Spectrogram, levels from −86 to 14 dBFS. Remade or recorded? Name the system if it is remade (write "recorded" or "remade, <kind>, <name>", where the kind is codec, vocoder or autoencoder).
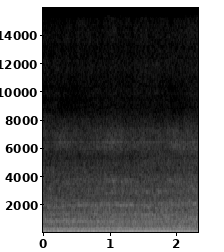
remade, autoencoder, DAC-VAE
